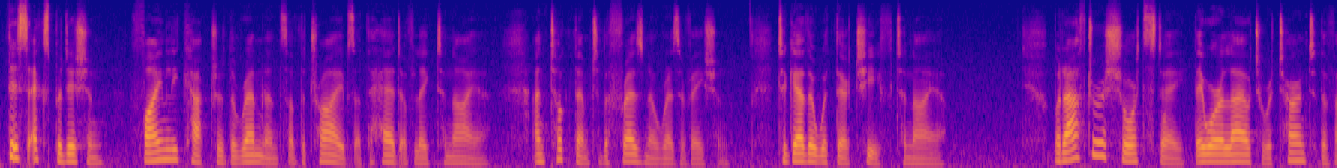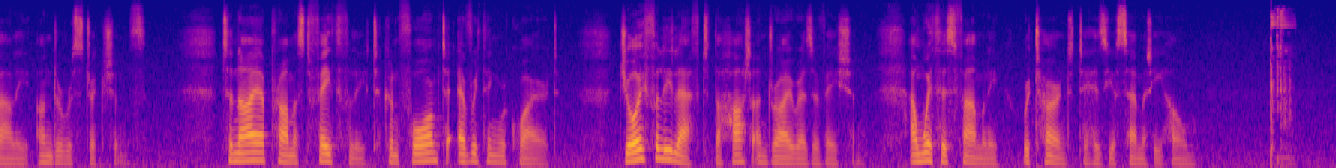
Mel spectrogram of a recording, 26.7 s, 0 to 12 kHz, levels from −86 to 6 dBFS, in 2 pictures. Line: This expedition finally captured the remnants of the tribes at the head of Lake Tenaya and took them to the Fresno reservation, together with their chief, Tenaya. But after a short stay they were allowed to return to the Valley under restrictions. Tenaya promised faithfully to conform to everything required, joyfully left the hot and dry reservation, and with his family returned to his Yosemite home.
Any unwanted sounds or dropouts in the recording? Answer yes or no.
yes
